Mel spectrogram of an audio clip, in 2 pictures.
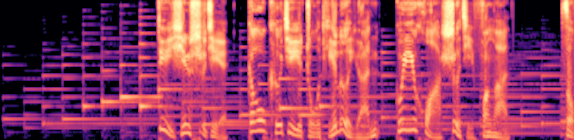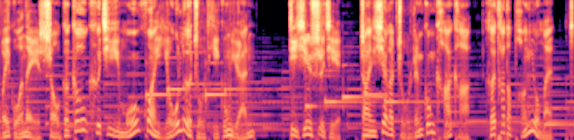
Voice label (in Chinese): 男 设计方案 主题乐园规划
